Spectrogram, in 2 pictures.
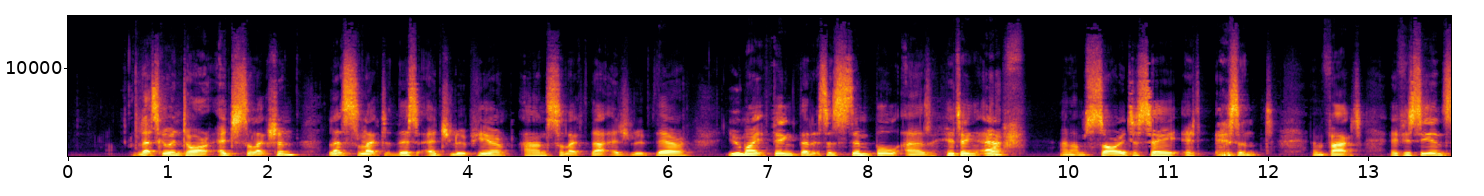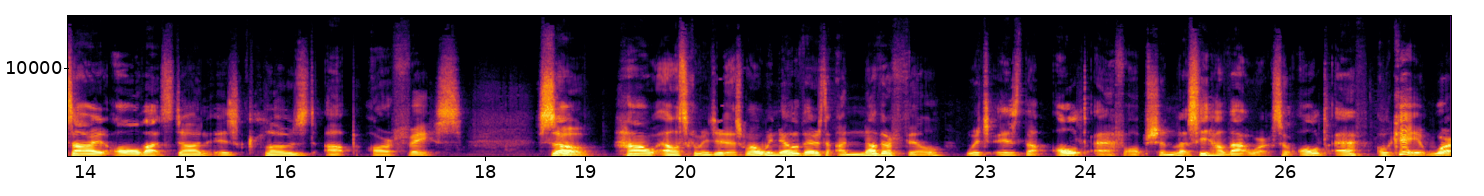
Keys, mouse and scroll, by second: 0.7 2, 2.9 alt+click, 3.7 alt+shift+click, 4.7 alt+shift+click, 5.8 alt+shift+click, 6.6 scroll up 1, 7.2 shift+middle click, 9.4 f, 10.4 middle click, 12.6 shift+z, 13.2 middle click, 19.0 shift+z, 19.0 middle click, 19.9 ctrl+z, 26.4 alt+f.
